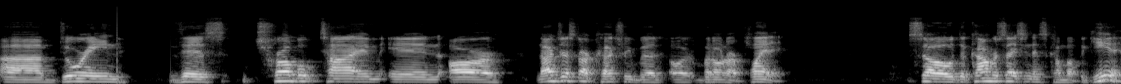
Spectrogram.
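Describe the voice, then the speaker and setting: A man talks very slowly at a medium pitch, his pitch variation ordinary. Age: 40s. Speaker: sports talk show host. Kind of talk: casual chat. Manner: halting, many fillers.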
